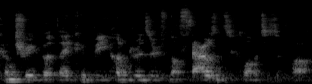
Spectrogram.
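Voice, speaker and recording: Speaking very fast, a man talks in a Mancunian accent. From Manchester, northern England. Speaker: interviewee. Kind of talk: interview.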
